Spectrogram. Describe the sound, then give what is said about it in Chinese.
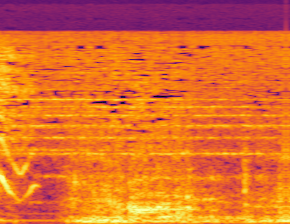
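A ferocious lion's roar: a deep, rough, rumbling growl that holds steady and loud for about three seconds, opening with a brief wavering, bending cry. No one speaks. “后来，魔王大吼一声，马上变成了一头凶猛的狮子。”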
